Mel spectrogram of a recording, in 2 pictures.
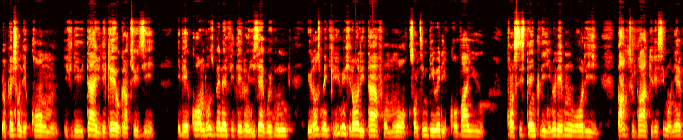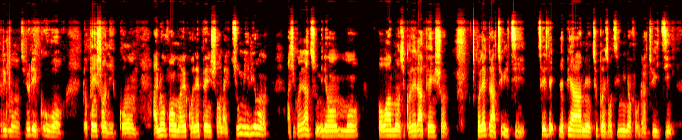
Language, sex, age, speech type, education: Nigerian Pidgin, male, 46-60, spontaneous, tertiary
